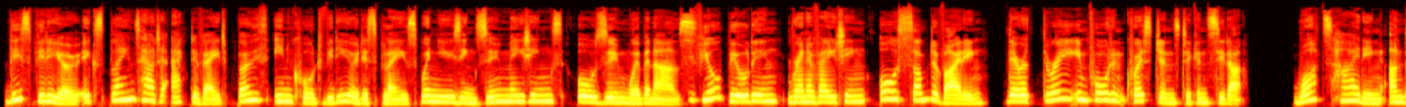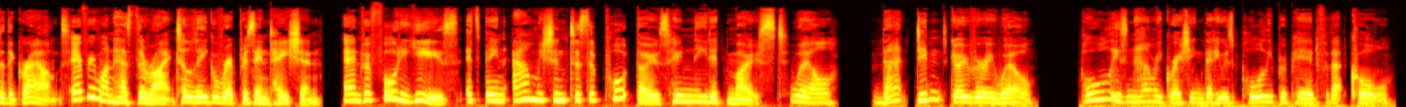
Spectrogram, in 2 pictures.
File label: Corporate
